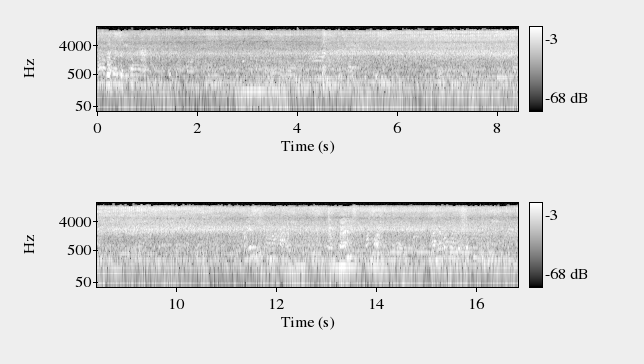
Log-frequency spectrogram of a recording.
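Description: Several adult men and women talk at once nearby in an indoor murmur.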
